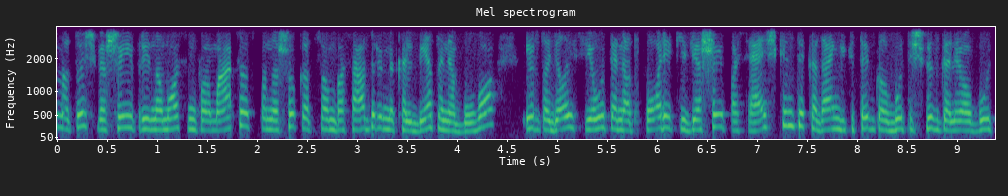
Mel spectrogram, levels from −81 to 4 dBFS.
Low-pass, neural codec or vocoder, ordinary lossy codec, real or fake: 3.6 kHz; none; Opus, 24 kbps; real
